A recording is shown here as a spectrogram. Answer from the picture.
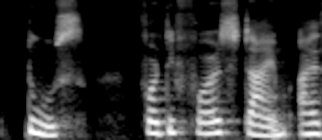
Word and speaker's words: tous: we pronounce it as tus that is the pronounced final s we pronounce the final s we say elontus la.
